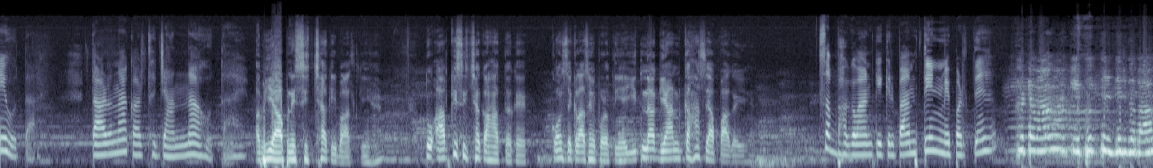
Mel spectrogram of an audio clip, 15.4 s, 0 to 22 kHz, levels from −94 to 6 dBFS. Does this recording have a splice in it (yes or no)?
yes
